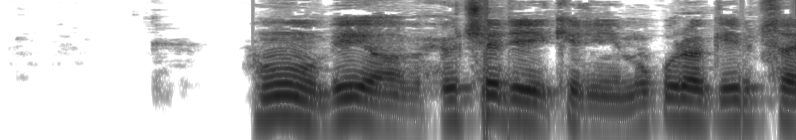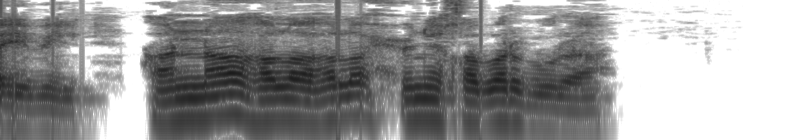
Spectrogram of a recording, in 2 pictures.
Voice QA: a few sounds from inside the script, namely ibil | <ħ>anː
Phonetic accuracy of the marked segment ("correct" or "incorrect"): incorrect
